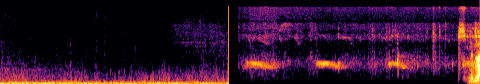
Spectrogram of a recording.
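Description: A loud, deep intro whoosh effect cuts off abruptly about three seconds in. It is followed by three faint, short, evenly spaced coos from zebra doves (perkutut) in the aviary.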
